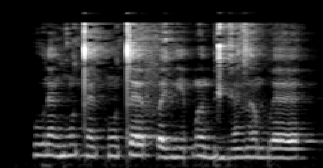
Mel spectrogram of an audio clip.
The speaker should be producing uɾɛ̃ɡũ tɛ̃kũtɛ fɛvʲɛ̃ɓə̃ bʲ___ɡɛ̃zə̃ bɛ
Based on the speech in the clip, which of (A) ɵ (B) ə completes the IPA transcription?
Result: B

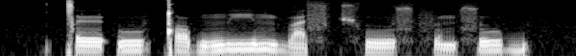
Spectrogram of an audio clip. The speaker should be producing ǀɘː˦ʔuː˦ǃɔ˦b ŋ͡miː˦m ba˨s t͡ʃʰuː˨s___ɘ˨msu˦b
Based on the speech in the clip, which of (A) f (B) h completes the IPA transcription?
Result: A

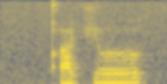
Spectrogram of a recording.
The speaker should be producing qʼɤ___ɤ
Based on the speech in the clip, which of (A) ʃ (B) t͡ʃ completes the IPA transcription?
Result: B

